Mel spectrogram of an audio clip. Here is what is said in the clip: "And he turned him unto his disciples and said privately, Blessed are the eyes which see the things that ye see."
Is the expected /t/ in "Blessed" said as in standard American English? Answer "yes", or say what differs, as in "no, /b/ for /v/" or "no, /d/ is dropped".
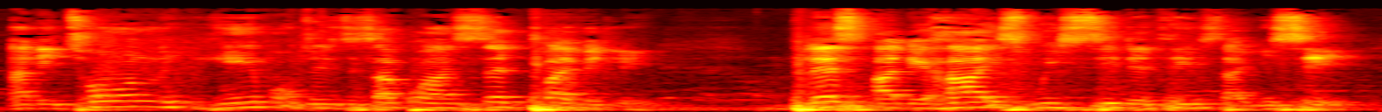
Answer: no, /t/ is dropped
